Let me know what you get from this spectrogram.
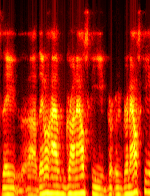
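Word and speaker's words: Gronowski: Granowski is how you say his name.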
